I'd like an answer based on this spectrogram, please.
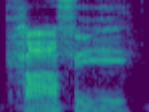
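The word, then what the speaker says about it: Ko-fi: link for that below uh for coffee or Kofi the creators say it's pronounced coffee but I don't think you can make up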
